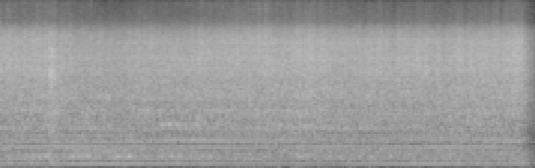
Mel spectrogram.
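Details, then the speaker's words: Second garage door opener triggered via app, opening: even low motor hum for about seven seconds, then stops; smooth, no grinding; normal operation. "if I go to the EV link I click here and the other garage open too which you can see in the voice cam it's opening up"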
